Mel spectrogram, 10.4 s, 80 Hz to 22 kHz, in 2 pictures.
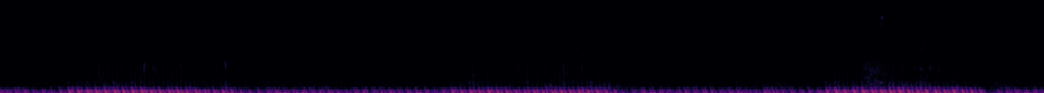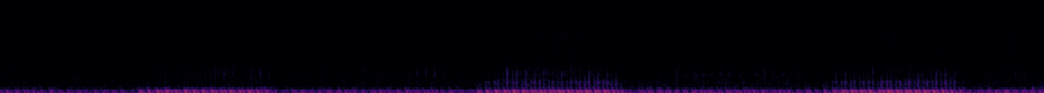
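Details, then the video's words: Kumba, a big male F2 Savannah cat, purrs while relaxing in the sun. The low, rumbling purr swells louder and softer in alternating phases about every second and a half, steady throughout. "Big Savannah Cat Relaxing And Purring."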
